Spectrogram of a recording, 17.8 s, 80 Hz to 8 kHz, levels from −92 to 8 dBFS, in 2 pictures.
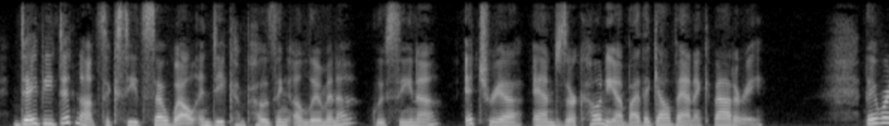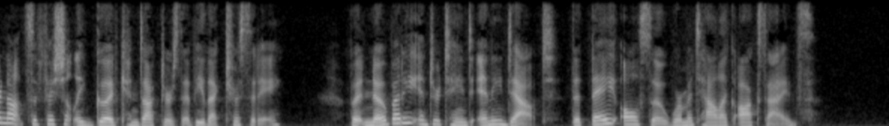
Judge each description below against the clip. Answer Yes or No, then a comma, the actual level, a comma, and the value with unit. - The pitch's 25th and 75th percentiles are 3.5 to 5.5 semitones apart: Yes, average, 5.2 semitones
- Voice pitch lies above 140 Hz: Yes, high, 190 Hz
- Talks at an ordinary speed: No, slow, 130 wpm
